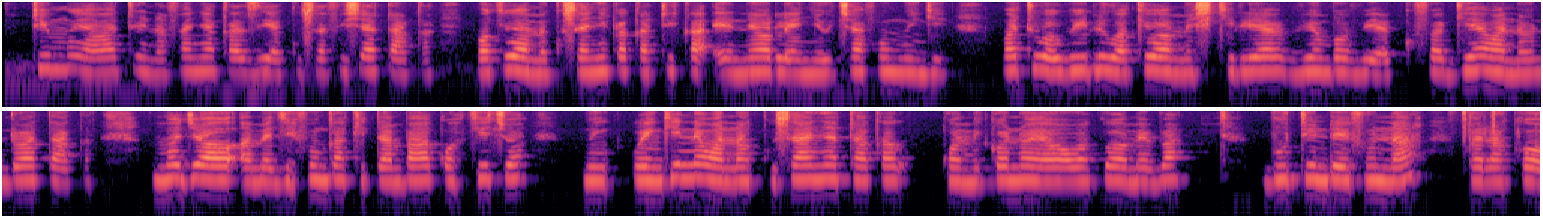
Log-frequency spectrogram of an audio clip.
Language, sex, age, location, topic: Swahili, female, 18-24, Kisii, health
